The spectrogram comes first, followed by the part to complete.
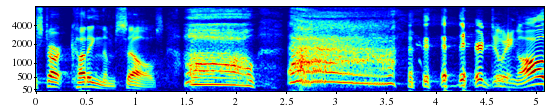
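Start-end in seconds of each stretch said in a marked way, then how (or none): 1.5-3.6 very high, drawn-out mock wail; hammed-up "oh" rising into a shrill "ah"; mock agonized cries. Prophets cutting themselves for Baal, mock agonized wailing.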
